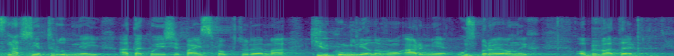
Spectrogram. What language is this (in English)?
Polish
